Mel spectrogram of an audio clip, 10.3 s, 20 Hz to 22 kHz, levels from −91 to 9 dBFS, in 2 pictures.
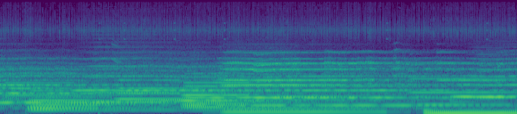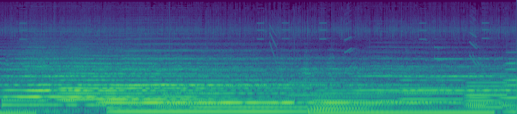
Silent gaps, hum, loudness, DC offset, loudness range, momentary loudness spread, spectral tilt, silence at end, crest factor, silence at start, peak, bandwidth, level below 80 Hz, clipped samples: none; none; -18 LUFS; under 0.1%; 6 LU; 9 LU; -7 dB/octave; 0 s; 14 dB; 0 s; -2 dBFS; 13.5 kHz; -28 dBFS; under 0.1%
